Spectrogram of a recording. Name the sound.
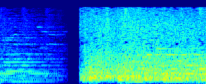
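rain falling with thunder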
